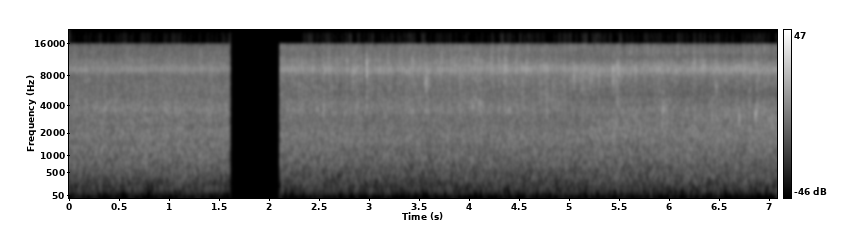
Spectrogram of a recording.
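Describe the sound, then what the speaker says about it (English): Steady afternoon rain in the Philippine countryside at Cansilyan patters and hisses continuously, a dense even wash of drops with a brief silent gap near the start. "So, rainy afternoon."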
